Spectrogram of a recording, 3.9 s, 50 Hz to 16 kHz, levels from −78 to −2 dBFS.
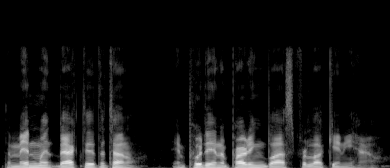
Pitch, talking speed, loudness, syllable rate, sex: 130 Hz, 245 wpm, -18 LUFS, 5.9 syllables/s, male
